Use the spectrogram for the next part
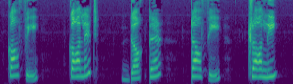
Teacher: अ अंग्रेजी से हिंदी भाषा में आ गया है। इसका उच्चारण आ तथा ओ के मध्य का प्रतीत होता है। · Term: आगत स्वर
